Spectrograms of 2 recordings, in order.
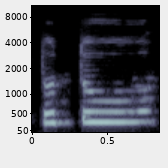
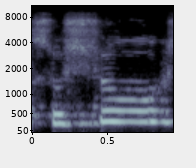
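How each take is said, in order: First: The consonants are both t sounds. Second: The consonants are both s sounds. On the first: The speaker calls it wrong. "susu sebagai tutu" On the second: The speaker calls it right. "susu sebagai tutu"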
